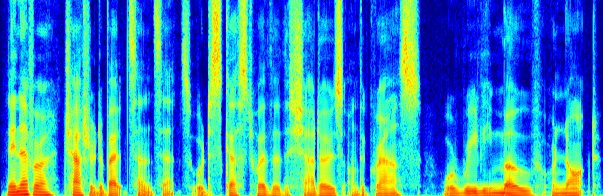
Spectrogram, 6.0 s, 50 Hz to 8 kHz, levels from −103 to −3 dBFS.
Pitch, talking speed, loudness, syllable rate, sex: 95 Hz, 180 wpm, -23 LUFS, 5.4 syllables/s, male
